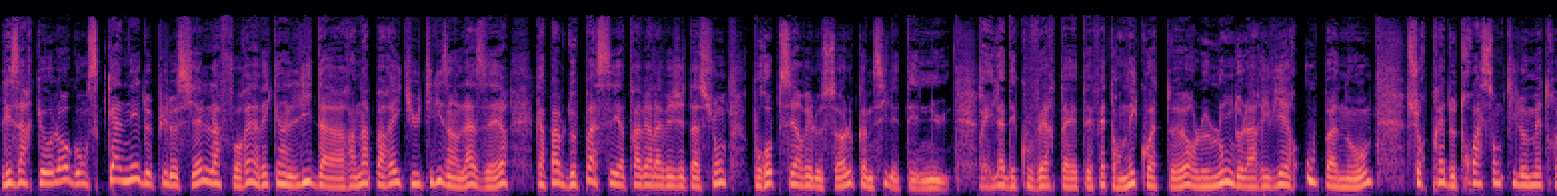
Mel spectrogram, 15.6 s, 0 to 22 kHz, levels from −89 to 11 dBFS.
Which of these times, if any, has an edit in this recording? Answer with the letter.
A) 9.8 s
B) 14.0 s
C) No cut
A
